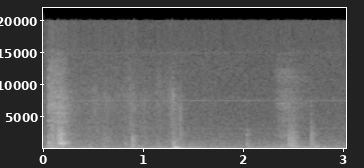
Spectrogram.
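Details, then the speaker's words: PC (Lenovo/Dell) after RAM upgrade to 6 GB per channel, hanging at boot while drives spin; faint, irregular ticks and soft clicks about once a second in a quiet room: optical drive seek clicks during failed boot. "I can hear it doing its thing. It's just not doing anything else. You can even hear the CD drive doing its thing."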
